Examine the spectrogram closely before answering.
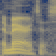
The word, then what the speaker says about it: emeritus: How do you pronounce it? Emeritus.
